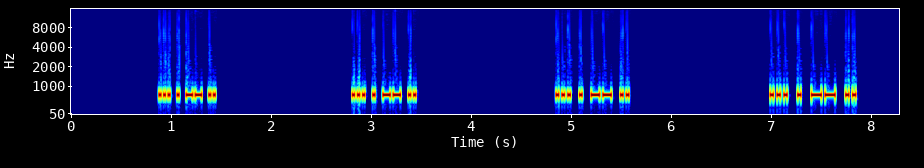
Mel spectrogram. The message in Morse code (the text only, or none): SEMI SEMI SEMI SEMI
